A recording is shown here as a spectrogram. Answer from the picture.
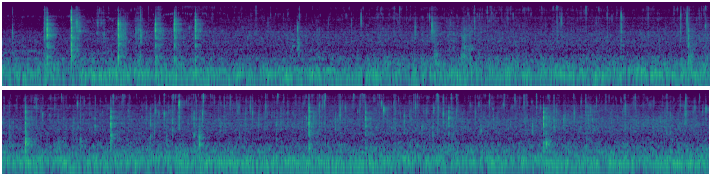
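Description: Pieces of sesame rice paper sandwiched with fish cake sizzling steadily as they fry in oil in a steel wok. Sharp clicks and pops come through the sizzle, several in quick succession about a second in and more scattered after that.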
